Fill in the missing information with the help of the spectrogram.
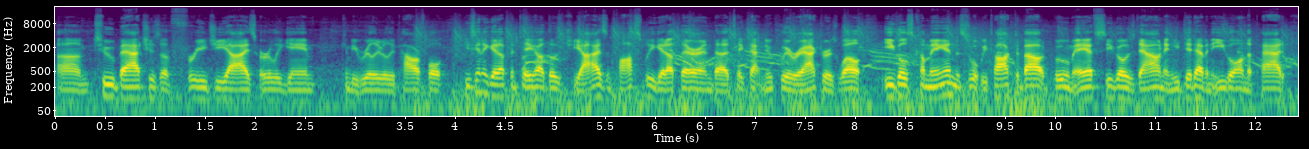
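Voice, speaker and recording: Deep-voiced man casting a strategy game. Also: steady tone, fast, few pauses, pushed and bright, slight background noise. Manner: casual and chatty, many fillers, jokes with chat. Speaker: tournament host and caster. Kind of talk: live esports play-by-play commentary.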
